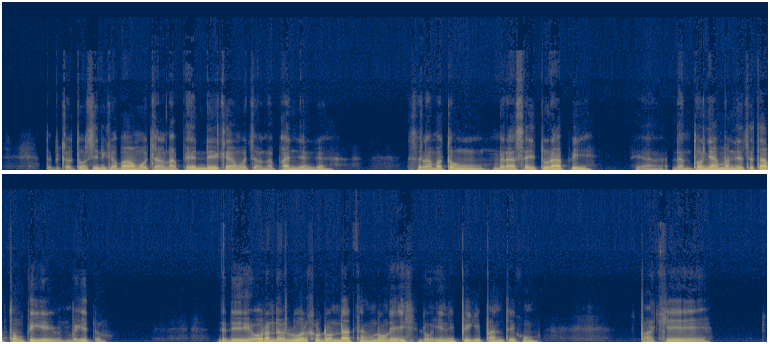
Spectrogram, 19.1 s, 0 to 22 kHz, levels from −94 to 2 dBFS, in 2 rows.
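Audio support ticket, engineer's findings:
Automatic gain rising, 0.93 to 4.23 s. Speech and background noise swell together by about 6 dB over roughly 3.3 s. Probable component: AGC on capture, reading input as too quiet and ramping gain. Waveform: envelope climbs steadily across the span, noise floor between phrases lifting with it. Spectrogram: whole band brightens uniformly, no spectral change.

Call bitrate drop, 6.59 to 10.95 s, starting just after "selama tong". Speech turns rough and watery, high end dulled, for about 4.3 s. Probable component: Opus encoder following a falling bandwidth estimate, 32 to 17 kbps. Coarser coding and a lowered upper band. Spectrogram: top of the band cut off for the duration, smeared texture, full band restored at recovery.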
